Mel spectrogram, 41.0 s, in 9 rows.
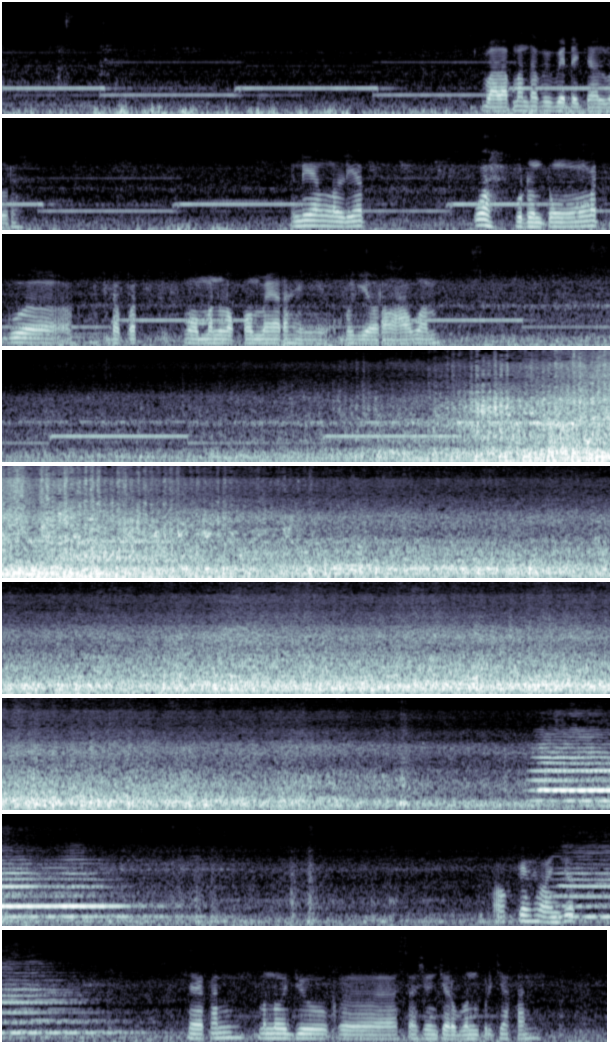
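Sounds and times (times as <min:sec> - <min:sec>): locomotive engine passing: 0:01.8 - 0:41.0
coaches rumbling past: 0:14.0 - 0:29.0
wheels clattering: 0:15.4 - 0:31.3
train horn blast: 0:31.3 - 0:33.5, 0:36.0 - 0:37.8.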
